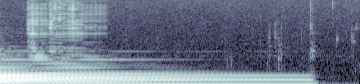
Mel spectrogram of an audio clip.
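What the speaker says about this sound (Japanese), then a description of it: "D の音になります。" A single sustained bass guitar note, D played on the D string, rings out with a strong harmonic stack and decays slowly for about three seconds before being muted; no one talks over it.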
